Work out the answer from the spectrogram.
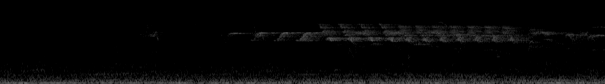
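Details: Young brown double-collared seedeater, six months old, in a singing duel with a black-plumaged bird, delivering a classic three-note song: a fast run of high, chattering trilled notes that builds midway, set against steady low noise.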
